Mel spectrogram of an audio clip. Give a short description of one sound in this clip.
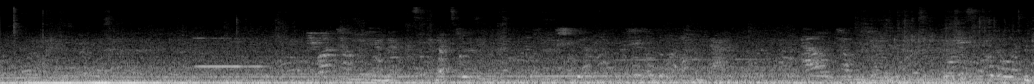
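Tyres roll along the road.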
